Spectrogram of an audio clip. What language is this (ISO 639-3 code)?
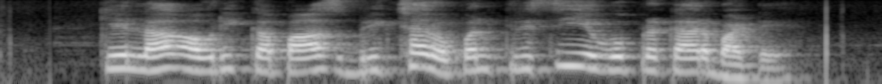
bho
